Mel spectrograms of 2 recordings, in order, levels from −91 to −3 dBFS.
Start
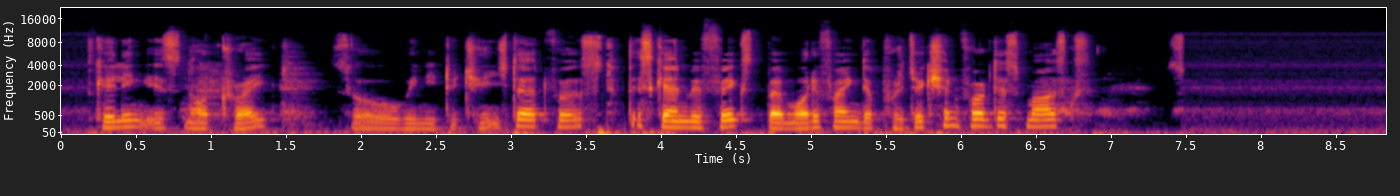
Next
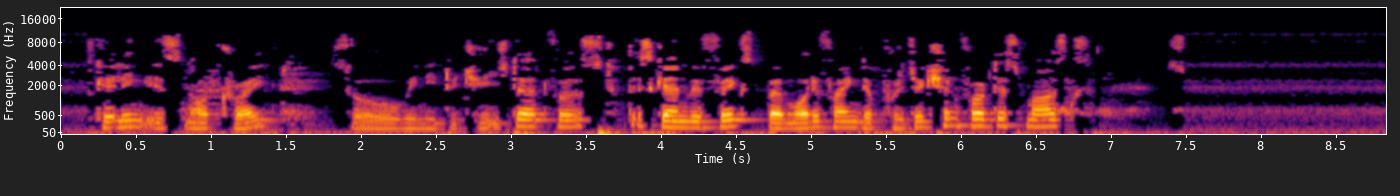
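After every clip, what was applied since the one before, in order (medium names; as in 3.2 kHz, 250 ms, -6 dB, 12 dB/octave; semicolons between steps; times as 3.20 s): hum notches 50/100/150/200/250/300/350 Hz; loudest bins only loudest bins 64; trim +5 dB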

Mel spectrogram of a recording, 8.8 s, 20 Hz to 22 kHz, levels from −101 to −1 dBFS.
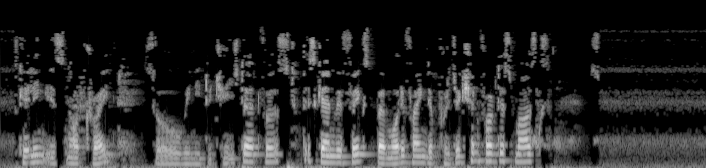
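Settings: endings held to a fixed fall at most 450 dB/s; trim -5 dB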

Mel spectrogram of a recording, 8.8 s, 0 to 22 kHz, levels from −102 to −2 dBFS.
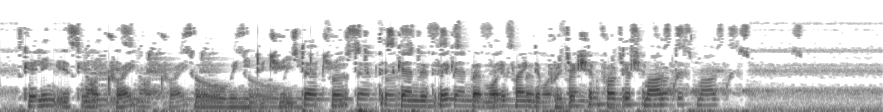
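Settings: compression 2.5:1, threshold -35 dBFS, peak gain reduction 13.5 dB; on a send: delay 530 ms -7.5 dB; on the sum: trim +3 dB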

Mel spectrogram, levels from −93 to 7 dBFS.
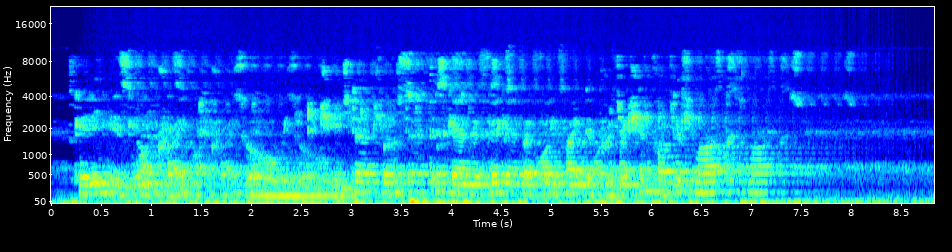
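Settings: simulated room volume 47 m³, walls mixed, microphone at 0.95 m; bit-crushed delay 134 ms, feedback 80%, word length 7-bit, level -12.5 dB; trim -8 dB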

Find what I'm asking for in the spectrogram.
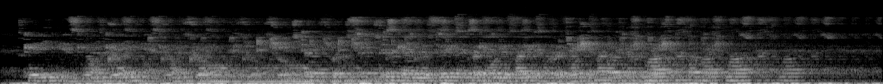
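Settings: delay 814 ms -3 dB; simulated room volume 30 m³, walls mixed, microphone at 0.43 m; trim +3.5 dB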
